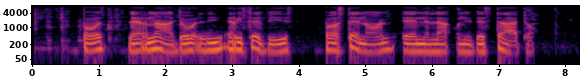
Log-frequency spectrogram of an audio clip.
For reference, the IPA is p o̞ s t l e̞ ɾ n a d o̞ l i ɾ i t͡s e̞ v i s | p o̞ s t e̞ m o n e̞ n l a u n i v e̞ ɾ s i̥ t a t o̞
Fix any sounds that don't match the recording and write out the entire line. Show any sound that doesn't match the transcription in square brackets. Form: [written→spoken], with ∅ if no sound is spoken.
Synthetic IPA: p o̞ s t l e̞ ɾ n a d o̞ l i ɾ i t͡s e̞ v i s | p o̞ s t e̞ [m→n] o n e̞ n l a u n i v e̞ ɾ s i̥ t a t o̞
